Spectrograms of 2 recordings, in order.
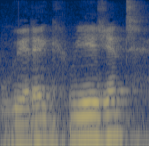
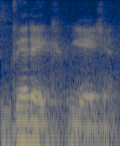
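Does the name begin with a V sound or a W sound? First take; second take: W sound; V sound. First: The name begins with an English W sound. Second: The name begins with a V sound. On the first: The speaker calls it wrong. "oftentimes people uh, mispronounce this like" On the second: The speaker calls it right. "the W is pronounced as a V"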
